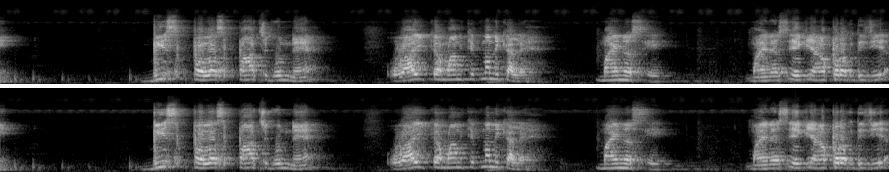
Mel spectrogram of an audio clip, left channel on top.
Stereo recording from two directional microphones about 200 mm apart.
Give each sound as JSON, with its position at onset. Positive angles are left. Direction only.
{"t": 1.5, "sound": "speech", "side_deg": 0}
{"t": 3.8, "sound": "a man's voice", "side_deg": 20}
{"t": 7.4, "sound": "speech", "side_deg": 0}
